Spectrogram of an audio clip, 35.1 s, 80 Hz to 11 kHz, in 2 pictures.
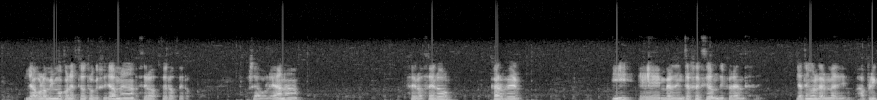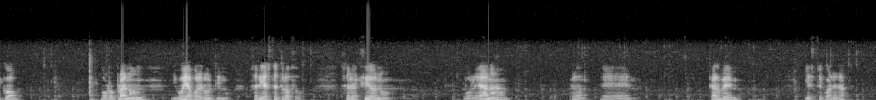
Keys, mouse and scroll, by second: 1.2 right click, 3.3 right click, 4.8-6.6 drag, 7.7-9.7 drag, 9.9-11.7 drag, 12.9-14.8 drag, 17.3-20.1 drag, 18.4 right click, 19.4 x, 20.1 right click, 21.2-23.1 drag, 23.7 right click, 25.1-26.9 drag, 27.9-29.7 drag, 30.0-31.9 drag, 32.0-33.8 drag, 34.1-35.0 right drag.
